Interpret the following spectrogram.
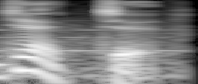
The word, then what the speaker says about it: debt: D-E-B-T, debt. This word is pronounced debt because the letter B is silent in this word.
